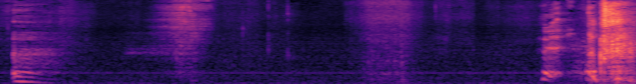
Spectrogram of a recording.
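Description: A sharp intake of breath, then a loud explosive sneeze at the end, with a soft breathy burst before it. Sneezing.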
